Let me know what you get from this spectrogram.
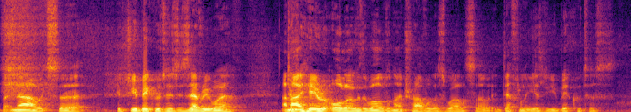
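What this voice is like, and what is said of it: Melodic Liverpool Scouse accent. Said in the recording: “done by a Scouser ... the kind of melodic tone of everything that's going on ... the Liverpool accent”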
